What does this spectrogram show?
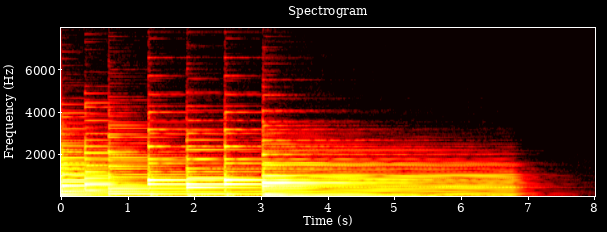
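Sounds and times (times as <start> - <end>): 
musical accompaniment: 0.0 - 5.6.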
